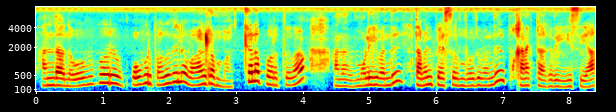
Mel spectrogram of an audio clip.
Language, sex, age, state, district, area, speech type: Tamil, female, 18-30, Tamil Nadu, Thoothukudi, rural, spontaneous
